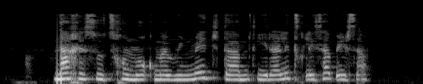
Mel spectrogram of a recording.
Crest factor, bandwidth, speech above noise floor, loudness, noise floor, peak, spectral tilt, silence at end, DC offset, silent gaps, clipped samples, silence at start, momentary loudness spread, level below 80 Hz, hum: 20 dB; 11.5 kHz; 32 dB; -20 LUFS; -52 dBFS; 0 dBFS; -5.5 dB/octave; 0.55 s; under 0.1%; none; under 0.1%; 0.55 s; 10 LU; -44 dBFS; none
